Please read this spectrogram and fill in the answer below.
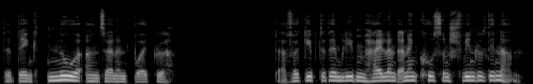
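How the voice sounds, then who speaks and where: A man's voice: a little high, brisk, warm tone, dry recording, clean studio sound, natural voice. A man acting in a radio drama, voicing a pious woman's simple, indignant thoughts in an emphatic, naive, moralizing way. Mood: scornful.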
